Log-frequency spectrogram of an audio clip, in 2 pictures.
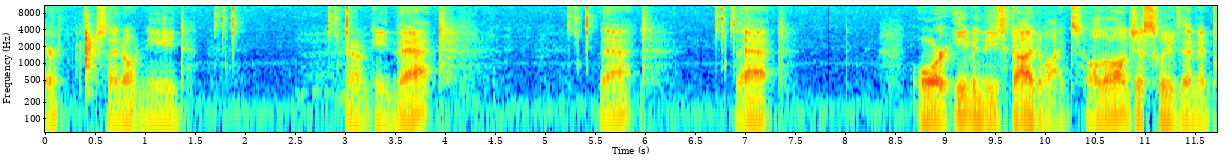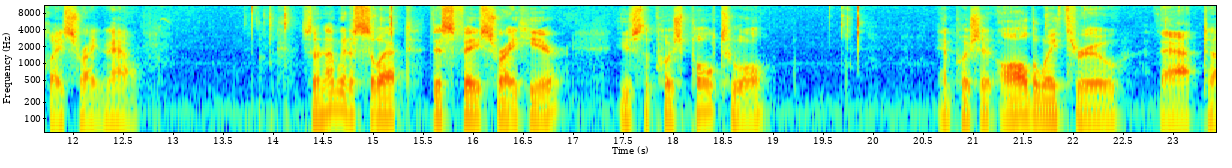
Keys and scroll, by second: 14.0 space, 17.7 p.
